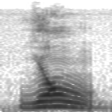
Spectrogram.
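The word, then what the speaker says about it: よん: 그리고 숫자 4는 읽는 방법이 두 가지예요. 뒤에 붙는 조수사에 따라서 읽는 방법이 달라지는데요. 시라고 읽을 수도 있고요. 용이라고 읽을 수도 있습니다. 시 혹은 용.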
